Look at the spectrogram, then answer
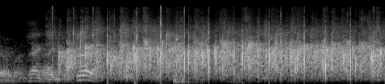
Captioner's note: applauding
